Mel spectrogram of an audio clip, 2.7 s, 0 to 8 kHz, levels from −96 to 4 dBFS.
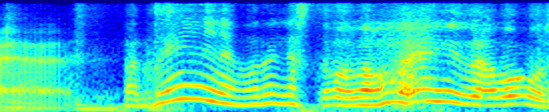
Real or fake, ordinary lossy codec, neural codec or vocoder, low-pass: fake; none; codec, 16 kHz in and 24 kHz out, 0.9 kbps, LongCat-Audio-Codec, fine tuned four codebook decoder; 7.2 kHz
